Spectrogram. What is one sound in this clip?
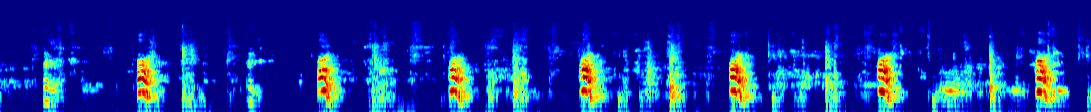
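A man calls out loud, sharp counts at steady intervals.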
